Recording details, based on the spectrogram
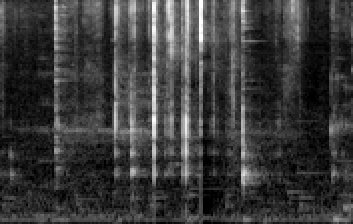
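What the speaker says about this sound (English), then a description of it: "so I'm going to chop the garlic" Knife chopping six garlic cloves on a cutting board, a series of sharp irregular taps and clicks close by, clustered in quick bursts with short pauses, no talking.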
